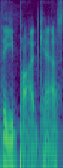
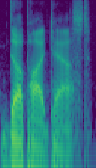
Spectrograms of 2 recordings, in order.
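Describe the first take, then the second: First: 'The' is said with a 'th' sound. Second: 'The' is said with a 'd' sound. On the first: "It's not the podcast" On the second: "they just go with duh. You know, like duh podcast"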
